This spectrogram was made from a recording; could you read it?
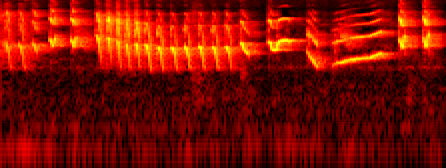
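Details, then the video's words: Horsfield's babbler (pelanduk semak) recorded to encourage other birds to sing. A long buzzy trill of rapidly repeated notes leads into sharp whistles that rise and then fall, over a constant low background hum. "gacor burung pelanduk semak"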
